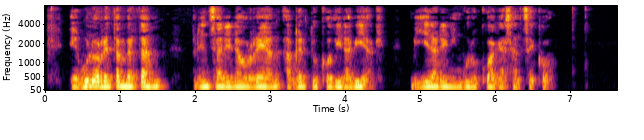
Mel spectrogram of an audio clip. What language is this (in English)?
Basque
